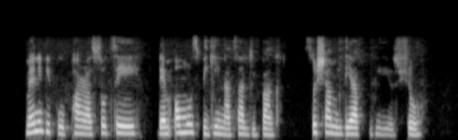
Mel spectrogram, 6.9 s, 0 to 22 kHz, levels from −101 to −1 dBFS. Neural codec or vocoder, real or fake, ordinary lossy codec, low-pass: none; real; none; none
